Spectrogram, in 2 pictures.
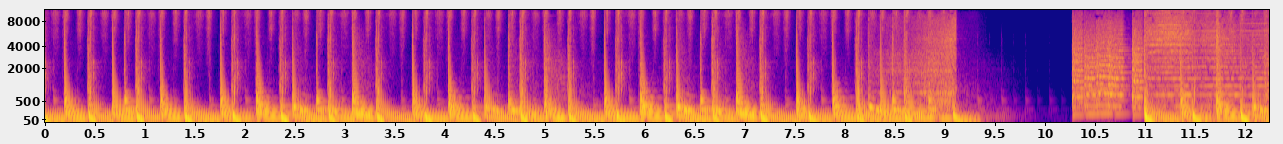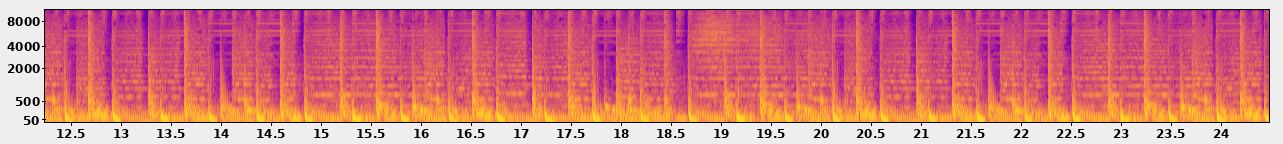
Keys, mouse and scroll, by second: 0.0 shift+right click, 1.4 e, 3.2 middle click, 3.8 ctrl+z, 4.4 shift+right click, 5.4 e, 6.5 middle click, 7.3 shift+middle click, 7.9 middle click, 11.0 middle click, 12.0 scroll up 2, 12.4 middle click, 13.0 shift+middle click, 13.5 scroll up 1, 14.1 right click, 15.2 click, 16.4 middle click, 17.5 middle click, 18.5 right click, 19.4 click, 20.8 right click, 21.8 click, 23.6 ctrl+r.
